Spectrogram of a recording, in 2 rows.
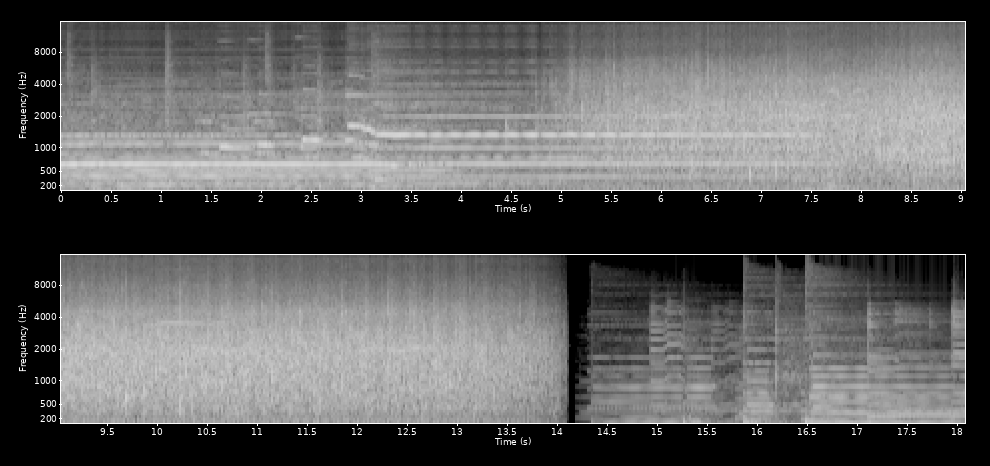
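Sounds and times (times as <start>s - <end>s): audience applauding: 4.9s - 14.1s.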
